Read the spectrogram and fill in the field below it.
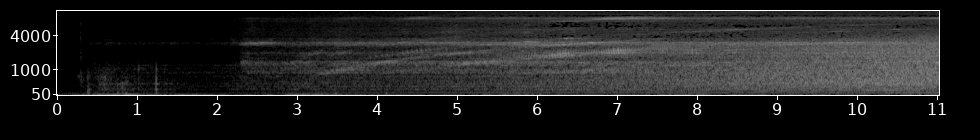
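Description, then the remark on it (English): Helicopter rotor blades in a 25-foot diameter vacuum tank at JPL, evacuated and filled with a CO2 atmosphere, begin to whir after a short quiet stretch, a steady rushing hum with tones that climb in pitch as the blades spin up and grow louder. “Hear the whir of the blades.”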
